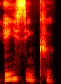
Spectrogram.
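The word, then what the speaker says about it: ASYNC: 2017년에 발표한 에이싱크, 스펠링 ASYNC라는 이 앨범에 대한 얘기 중에서 일부를 잠깐 들어보시죠.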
